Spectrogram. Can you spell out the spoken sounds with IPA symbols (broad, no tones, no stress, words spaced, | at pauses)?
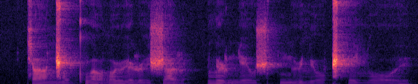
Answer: cɐːŋ͡ǁo kʷʼɐʊ̯ lˠʉːɪ̯ɭɨɪ̯ ʃɐɭ | lɨɭɲeːʊ̯ʃɨk ɲʉlʲoːǁʰe ʎoːɪ̯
